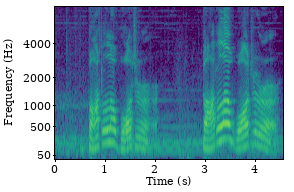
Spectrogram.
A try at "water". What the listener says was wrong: Yeah, it's like I can hear the way you're pronouncing the T too. It's like there's a bit too much stress on it. It's like water. Water. He sounds very like water.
